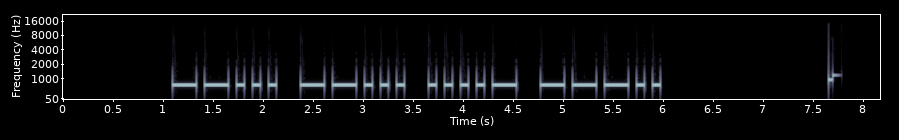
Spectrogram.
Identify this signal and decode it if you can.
Morse code, heard as a keyed tone, about 15 wpm, 700 Hz. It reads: 7748
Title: Common Cut Numbers - 4-Digit 15wpm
